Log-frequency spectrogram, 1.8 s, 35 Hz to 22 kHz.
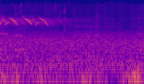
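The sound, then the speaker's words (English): Birds chirp in the morning, in a breeze at about 43 degrees as the sky starts to light up, in a quick run of three or four bright, sliding calls early on, then fade out, leaving a steady outdoor hiss and low rumble. “The birds seem to agree with me. They're just breezing along with the breeze, doing their morning thing.”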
